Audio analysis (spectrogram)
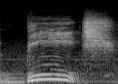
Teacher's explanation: when I make the long E sound, my mouth is not relaxed, it's stressed, and the sound is much longer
